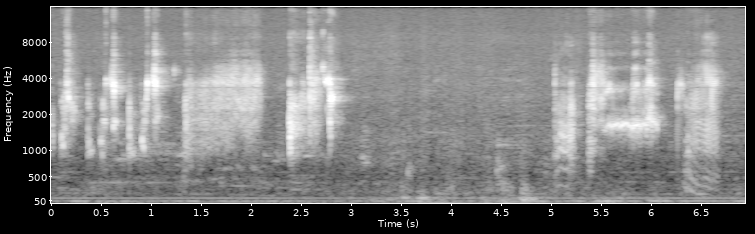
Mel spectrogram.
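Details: Budgerigar kept as a pet, speaking imitated words: short clicks and harsh, drawn-out squawky phrases, a quiet gap in the middle, then further buzzy warbling.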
